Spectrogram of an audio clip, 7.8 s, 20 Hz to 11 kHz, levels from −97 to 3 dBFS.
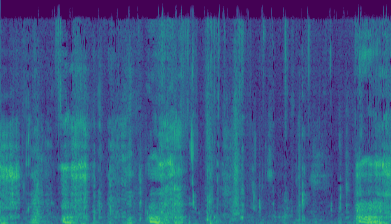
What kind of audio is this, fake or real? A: fake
